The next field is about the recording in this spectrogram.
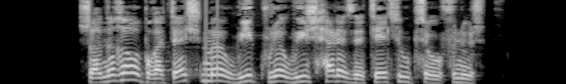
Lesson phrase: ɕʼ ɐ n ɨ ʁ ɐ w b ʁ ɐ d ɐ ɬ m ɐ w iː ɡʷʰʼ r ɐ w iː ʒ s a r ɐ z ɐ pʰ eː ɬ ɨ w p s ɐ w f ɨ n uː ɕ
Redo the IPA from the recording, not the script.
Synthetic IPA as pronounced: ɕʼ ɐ n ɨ ʁ ɐ w b ʁ ɐ d ɐ ɬ m ɐ w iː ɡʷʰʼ r ɐ w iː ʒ ħ a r ɐ z ɐ tʰ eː ɬ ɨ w p s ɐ w f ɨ n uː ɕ

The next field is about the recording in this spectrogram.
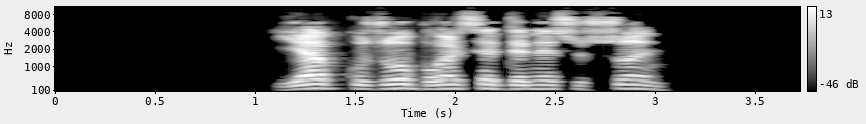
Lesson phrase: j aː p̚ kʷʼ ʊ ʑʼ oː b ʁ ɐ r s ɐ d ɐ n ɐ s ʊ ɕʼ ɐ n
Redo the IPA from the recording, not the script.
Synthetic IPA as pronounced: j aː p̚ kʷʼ ʊ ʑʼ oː b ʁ ɐ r s ɐ d ɐ n ɐ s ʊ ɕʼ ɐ n

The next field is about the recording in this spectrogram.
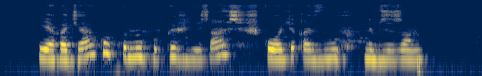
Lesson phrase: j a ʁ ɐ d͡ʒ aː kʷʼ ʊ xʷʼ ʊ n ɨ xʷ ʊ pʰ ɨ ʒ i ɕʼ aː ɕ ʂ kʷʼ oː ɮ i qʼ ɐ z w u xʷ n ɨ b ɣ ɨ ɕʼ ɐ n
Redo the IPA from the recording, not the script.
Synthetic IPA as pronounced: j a ʁ ɐ d͡ʒ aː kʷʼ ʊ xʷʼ ʊ n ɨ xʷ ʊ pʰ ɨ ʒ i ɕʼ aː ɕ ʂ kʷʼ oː ɮ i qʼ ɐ z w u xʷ n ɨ b z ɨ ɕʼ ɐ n

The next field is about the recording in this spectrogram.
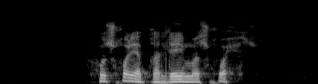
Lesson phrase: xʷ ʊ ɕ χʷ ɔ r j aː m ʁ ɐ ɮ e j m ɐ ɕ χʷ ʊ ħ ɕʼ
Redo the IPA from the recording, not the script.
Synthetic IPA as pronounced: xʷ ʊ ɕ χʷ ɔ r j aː b ʁ ɐ ɮ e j m ɐ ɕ χʷ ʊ ħ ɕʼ

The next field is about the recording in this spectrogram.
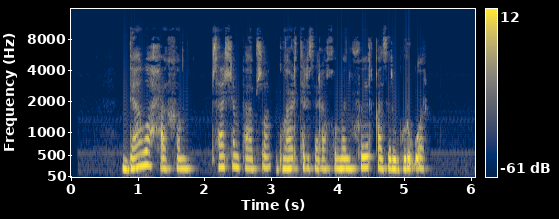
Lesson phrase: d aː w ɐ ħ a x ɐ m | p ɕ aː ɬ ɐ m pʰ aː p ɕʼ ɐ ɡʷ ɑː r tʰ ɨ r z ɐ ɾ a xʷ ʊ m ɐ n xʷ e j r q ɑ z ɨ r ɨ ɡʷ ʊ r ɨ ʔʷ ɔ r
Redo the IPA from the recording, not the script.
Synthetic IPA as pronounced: d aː w ɐ ħ a x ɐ m | p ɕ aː ɬ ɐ m pʰ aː p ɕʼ ɐ ɡʷ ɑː r tʰ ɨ r z ɐ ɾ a χʷ ʊ m ɐ n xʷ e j r q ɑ z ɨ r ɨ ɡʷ ʊ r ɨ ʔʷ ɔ r

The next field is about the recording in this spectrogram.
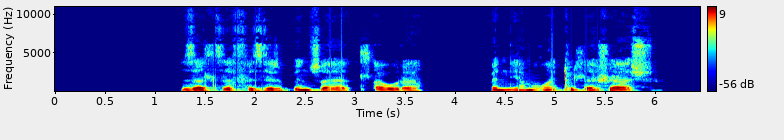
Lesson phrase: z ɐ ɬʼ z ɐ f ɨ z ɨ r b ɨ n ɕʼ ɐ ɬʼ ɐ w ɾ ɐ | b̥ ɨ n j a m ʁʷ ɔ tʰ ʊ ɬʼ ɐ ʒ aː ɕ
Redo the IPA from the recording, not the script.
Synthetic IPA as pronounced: z ɐ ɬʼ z ɐ f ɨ z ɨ r b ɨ n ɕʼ ɐ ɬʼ ɐ w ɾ ɐ | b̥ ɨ n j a m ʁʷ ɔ tʰ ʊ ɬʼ ɐ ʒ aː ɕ

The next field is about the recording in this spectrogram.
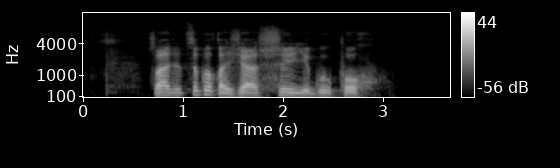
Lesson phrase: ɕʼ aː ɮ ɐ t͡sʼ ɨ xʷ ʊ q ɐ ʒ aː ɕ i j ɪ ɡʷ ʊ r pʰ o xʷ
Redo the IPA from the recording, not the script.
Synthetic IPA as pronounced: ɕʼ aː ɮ ɐ t͡sʼ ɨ kʷ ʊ q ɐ ʒ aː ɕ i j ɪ ɡʷ ʊ r pʰ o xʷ

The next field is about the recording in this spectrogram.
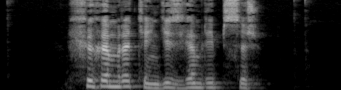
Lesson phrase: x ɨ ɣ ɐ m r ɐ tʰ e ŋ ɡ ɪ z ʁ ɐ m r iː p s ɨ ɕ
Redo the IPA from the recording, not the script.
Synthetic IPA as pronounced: x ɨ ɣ ɐ m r ɐ tʰ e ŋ ɡ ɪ z ɣ ɐ m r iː p s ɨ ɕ

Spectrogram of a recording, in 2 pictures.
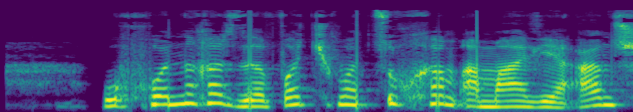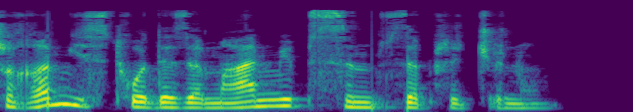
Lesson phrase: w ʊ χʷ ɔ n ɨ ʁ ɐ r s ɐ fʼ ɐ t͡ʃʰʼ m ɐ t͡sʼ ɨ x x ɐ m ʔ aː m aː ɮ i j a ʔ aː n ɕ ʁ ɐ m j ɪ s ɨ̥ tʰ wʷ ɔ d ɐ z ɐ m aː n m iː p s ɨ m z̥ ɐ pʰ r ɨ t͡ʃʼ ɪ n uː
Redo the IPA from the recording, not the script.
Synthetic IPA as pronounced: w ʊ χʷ ɔ n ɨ ʁ ɐ r z ɐ fʼ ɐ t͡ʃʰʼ m ɐ t͡sʼ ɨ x x ɐ m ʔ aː m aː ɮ i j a ʔ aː n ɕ ʁ ɐ m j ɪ s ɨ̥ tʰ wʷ ɔ d ɐ z ɐ m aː n m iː p s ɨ m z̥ ɐ pʰ r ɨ t͡ʃʼ ɪ n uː

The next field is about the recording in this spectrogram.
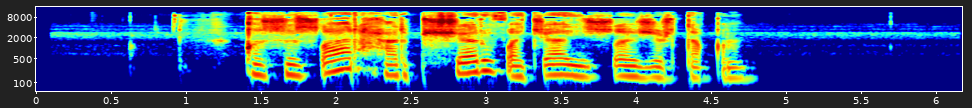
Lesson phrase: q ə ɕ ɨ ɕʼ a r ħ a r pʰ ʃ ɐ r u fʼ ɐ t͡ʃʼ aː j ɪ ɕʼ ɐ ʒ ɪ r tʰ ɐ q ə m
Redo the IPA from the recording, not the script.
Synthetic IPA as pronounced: q ə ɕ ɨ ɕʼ a r ħ a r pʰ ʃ ɐ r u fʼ ɐ t͡ʃʼ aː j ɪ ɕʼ ɐ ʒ ɪ r tʰ ɐ q ə m

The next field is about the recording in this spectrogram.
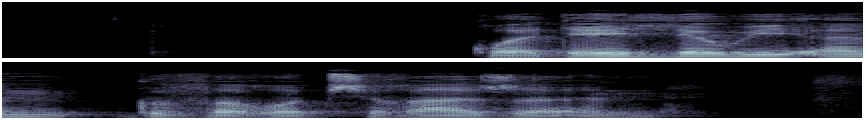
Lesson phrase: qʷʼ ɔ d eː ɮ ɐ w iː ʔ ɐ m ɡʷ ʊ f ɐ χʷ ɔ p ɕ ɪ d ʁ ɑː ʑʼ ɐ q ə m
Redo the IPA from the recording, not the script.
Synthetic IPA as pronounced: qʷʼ ɔ d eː ɮ ɐ w iː ʔ ɐ m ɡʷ ʊ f ɐ ʁʷ ɔ p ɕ ɪ ʁ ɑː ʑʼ ɐ ʔ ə m

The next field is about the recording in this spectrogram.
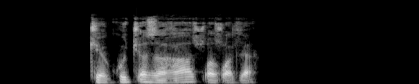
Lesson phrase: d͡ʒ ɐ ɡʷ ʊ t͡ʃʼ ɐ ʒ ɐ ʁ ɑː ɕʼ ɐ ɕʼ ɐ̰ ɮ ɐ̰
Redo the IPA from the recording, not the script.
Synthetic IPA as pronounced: d͡ʒ ɐ ɡʷ ʊ t͡ʃʼ ɐ z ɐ ʁ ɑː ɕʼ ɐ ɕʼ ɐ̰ ɮ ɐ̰

